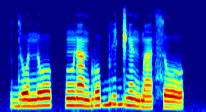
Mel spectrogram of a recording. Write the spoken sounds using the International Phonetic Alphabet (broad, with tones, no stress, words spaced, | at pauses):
do˨no˧ | ũ˨ɾã˨ɡo˨˦bi˦ d͡ʒɛ̃˦˨ɡ͡bã˨ so˨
